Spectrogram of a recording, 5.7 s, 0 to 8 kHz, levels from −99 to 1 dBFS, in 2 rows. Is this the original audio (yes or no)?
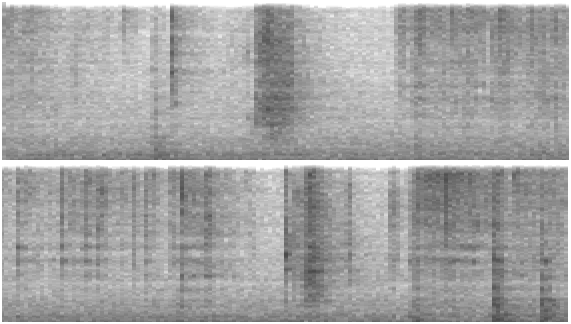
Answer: no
